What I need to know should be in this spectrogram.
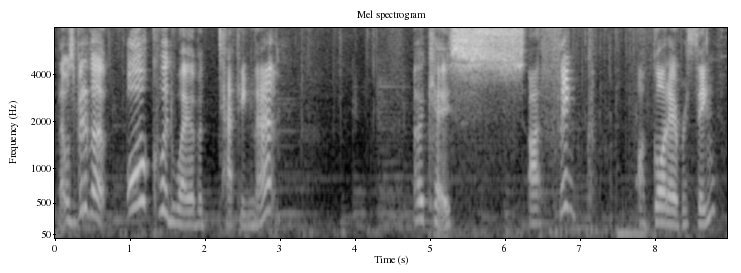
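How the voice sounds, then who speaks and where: A woman with an Australian accent giving chatty, excitable let's-play commentary and poking fun at herself. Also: fairly high pitch, slow, long pauses, faint music behind. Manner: excitable, chatty, self-mocking. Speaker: gamer.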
